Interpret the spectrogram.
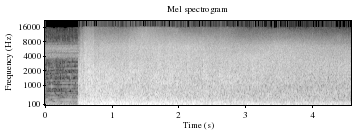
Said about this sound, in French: Les anges ayant des ailes, et le barbare échappant à l'explosion par on ne sait quel miracle, seul le rôdeur était resté.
